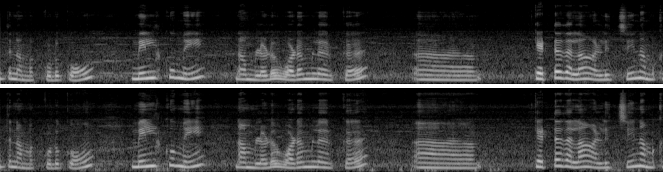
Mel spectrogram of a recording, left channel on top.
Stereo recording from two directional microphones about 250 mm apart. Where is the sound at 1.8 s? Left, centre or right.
Right.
